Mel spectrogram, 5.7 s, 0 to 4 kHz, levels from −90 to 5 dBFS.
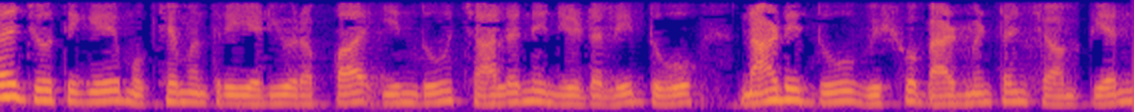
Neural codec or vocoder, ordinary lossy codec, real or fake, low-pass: none; AAC, 24 kbps; real; 3.6 kHz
